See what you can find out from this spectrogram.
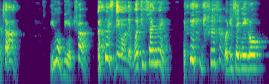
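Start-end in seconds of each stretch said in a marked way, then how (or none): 2.7-3.4 hammed-up challenge, high and laughing; playful confrontation voice; mock local. Locals confronting him, acted. 4.5-5.3 high, louder playful challenge; teasing street call; mock local. Locals confronting him, acted.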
